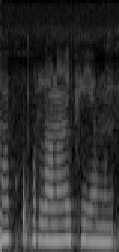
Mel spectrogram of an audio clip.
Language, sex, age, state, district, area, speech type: Bodo, female, 45-60, Assam, Kokrajhar, rural, spontaneous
